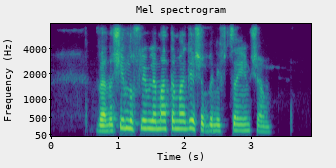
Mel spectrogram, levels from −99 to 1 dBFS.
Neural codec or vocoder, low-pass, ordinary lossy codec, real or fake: vocoder, 44.1 kHz, 128 mel bands, Pupu-Vocoder; 7.2 kHz; Opus, 32 kbps; fake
